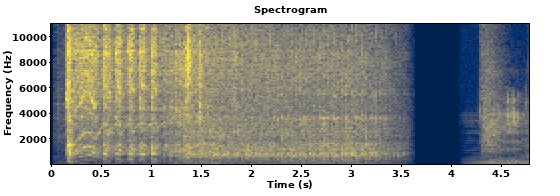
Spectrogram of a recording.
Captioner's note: car engine revving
